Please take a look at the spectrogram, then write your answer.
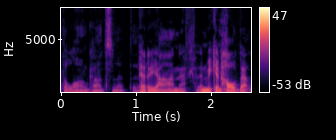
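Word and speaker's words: Periannath: And then Perianath, again, because it goes on the second last because of the double N. The double N, right? The long consonant. Perianath.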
